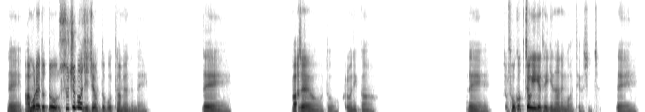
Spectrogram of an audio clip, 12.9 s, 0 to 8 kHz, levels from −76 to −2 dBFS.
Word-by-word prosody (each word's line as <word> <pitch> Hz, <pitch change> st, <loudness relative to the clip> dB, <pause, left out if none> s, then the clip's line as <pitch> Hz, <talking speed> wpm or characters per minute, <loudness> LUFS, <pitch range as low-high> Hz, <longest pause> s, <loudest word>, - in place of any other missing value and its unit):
네. 100 Hz, -5 st, -3 dB
아무래도 210 Hz, -, +4 dB
또 215 Hz, -2 st, +4 dB
수줍어지죠 290 Hz, -, +2 dB
또 135 Hz, -, -5 dB
못하면은. 105 Hz, -3 st, -7 dB
네. 90 Hz, 0 st, -16 dB, 1.1 s
네. 95 Hz, -4 st, -2 dB, 1.2 s
맞아요 115 Hz, -6 st, +1 dB
또. 100 Hz, -1 st, -15 dB
그러니까. 100 Hz, -3 st, -10 dB, 1.8 s
네. 95 Hz, -4 st, -5 dB, 0.2 s
좀 -, -, -18 dB
소극적이게 205 Hz, -7 st, +4 dB
되긴 110 Hz, -2 st, -4 dB
하는 115 Hz, 0 st, -5 dB
것 95 Hz, -, -9 dB
같아요 95 Hz, +1 st, -18 dB
진짜. -, -, -19 dB, 0.3 s
네. 90 Hz, -1 st, -9 dB
105 Hz, 205 characters per minute, -19 LUFS, 95-140 Hz, 1.8 s, 아무래도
